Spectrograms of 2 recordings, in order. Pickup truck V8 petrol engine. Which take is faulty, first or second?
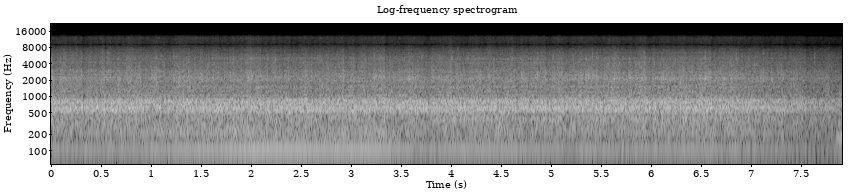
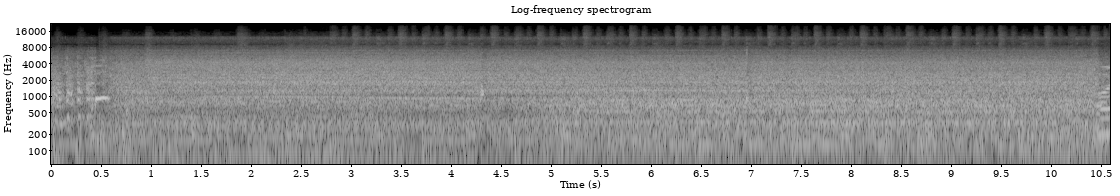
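first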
